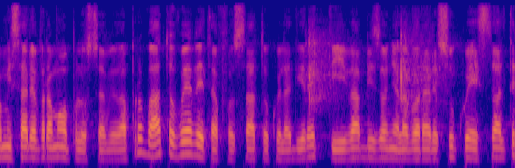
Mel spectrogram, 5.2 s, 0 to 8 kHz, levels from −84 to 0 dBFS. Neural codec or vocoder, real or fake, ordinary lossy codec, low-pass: none; real; none; 7.2 kHz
